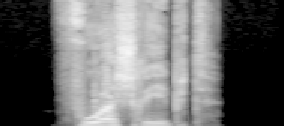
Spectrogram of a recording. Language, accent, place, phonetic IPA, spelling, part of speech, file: German, Germany, Berlin, [ˈfoːɐ̯ˌʃʁiːpt], vorschriebt, verb, De-vorschriebt.ogg
- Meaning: second-person plural dependent preterite of vorschreiben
